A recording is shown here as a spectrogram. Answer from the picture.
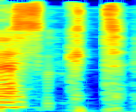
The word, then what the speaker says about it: asked: La pronunciación del pasado de este verbo, aunque sea un verbo regular, suele provocar problemas. ¿Por qué? – Porque la pronunciación es difícil. Sí, asked. – Eso es. Y porque vuestra T, la T española, es bastante floja.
